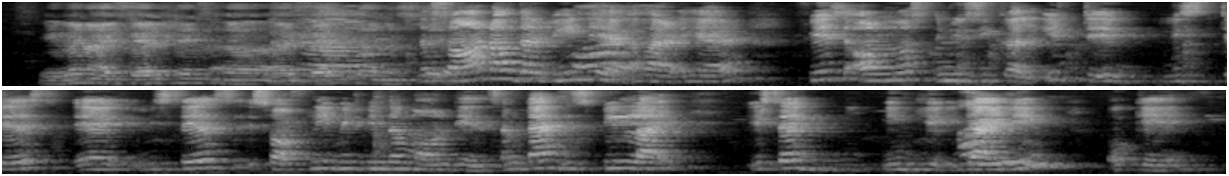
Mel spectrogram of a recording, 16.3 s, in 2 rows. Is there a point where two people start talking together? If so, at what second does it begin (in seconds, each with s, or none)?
1.8 s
